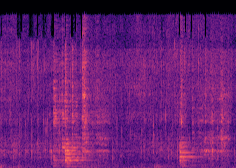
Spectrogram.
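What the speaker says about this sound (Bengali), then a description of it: "খিচুড়ির জন্য এবার আমরা আলুটা ভেজে নিই" Potatoes frying in oil in a wok (karahi) for beef khichuri, two short bursts of sizzling and scraping as they are stirred, set over a quiet background hiss.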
